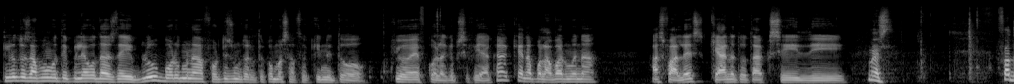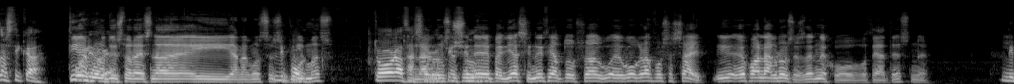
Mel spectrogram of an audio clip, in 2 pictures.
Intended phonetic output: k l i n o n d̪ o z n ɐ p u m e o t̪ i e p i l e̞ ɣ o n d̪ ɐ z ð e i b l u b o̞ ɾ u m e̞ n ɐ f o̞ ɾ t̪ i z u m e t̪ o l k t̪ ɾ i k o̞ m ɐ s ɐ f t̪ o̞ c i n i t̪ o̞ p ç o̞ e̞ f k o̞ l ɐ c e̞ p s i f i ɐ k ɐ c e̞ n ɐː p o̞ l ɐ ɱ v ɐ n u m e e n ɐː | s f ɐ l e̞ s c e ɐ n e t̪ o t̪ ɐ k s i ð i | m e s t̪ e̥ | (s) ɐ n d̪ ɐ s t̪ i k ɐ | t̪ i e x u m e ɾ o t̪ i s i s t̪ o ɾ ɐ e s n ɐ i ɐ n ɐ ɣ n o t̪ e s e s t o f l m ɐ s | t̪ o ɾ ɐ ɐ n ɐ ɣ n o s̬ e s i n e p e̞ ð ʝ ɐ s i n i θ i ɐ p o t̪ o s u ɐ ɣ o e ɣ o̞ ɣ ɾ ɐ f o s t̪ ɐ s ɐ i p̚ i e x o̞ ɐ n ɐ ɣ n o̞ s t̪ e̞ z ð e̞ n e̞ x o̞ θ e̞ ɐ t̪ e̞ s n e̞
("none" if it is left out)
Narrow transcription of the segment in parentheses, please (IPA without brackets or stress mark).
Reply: f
